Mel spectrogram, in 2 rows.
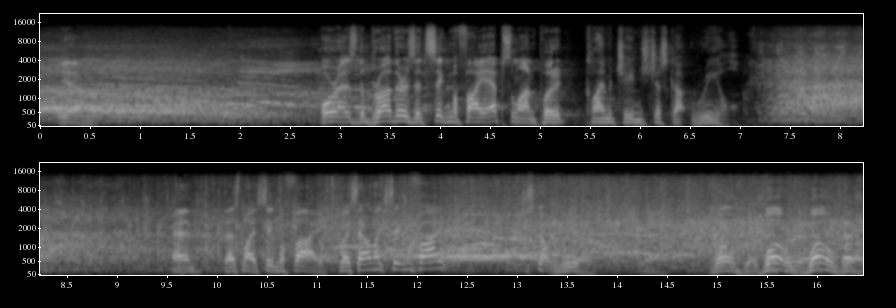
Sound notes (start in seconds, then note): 7.2 laughter; 8.0 applause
